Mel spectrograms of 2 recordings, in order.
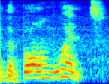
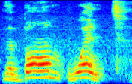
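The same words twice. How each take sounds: First: Louder, slow, suspenseful read; dramatic build-up. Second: Much louder, slow, suspenseful; dramatic build-up. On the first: Teacher reading the quiz sentence to pupils, slow and dramatic. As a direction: build suspense before the bang. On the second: Teacher marking the quiz, reading the bomb sentence big and slow. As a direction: build to the explosion. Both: Shown as a demonstration.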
